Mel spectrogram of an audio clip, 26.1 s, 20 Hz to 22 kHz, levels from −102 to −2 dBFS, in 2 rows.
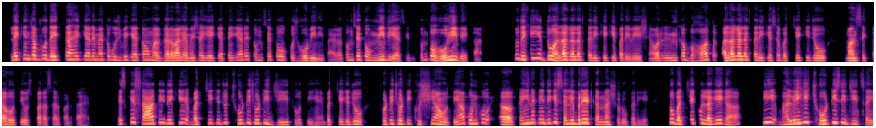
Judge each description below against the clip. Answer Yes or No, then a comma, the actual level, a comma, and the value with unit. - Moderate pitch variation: No, wide, 6.0 semitones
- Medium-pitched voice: Yes, medium, 180 Hz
